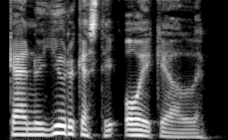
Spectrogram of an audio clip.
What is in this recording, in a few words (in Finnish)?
Sharp Right, Finnish male; Opas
